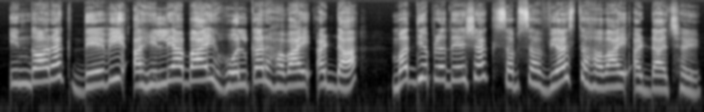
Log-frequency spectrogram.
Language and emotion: Maithili, neutral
